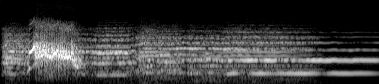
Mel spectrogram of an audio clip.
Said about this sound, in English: It was a good loud scream.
